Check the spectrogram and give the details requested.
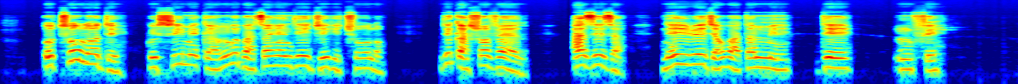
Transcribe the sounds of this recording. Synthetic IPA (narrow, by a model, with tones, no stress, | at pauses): o˨tu˦ʊ˦lɔ˦dɪ˨ | kʷe˨si˦i˦me˦ka˨ŋ̩˦ŋʷe˦ba˨ta˦ɦe˦n̩˦dɪ˦e˦d͡ʒe˦ɦi˨t͡ʃʊ˦lɔ˨ | dɪ˦ka˨ʃɔ˦va˦˨l | a˦zi˦za˨ | ne˦i˦ɾu˦e˦d͡ʒa˨ʊ˦ɦa˨ta˦m̩˦mi˦ɾi˦ | dɪ˦ | m̩˦fe˦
